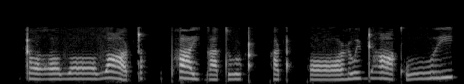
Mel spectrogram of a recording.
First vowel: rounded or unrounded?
rounded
